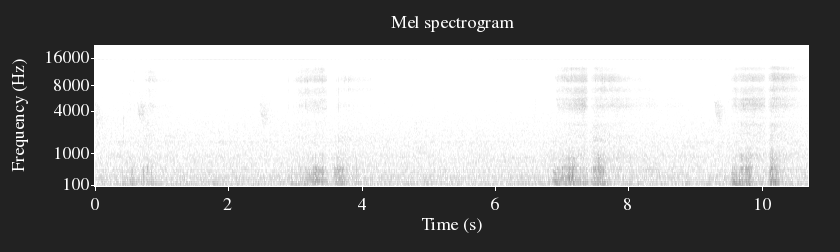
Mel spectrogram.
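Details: Snoring.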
